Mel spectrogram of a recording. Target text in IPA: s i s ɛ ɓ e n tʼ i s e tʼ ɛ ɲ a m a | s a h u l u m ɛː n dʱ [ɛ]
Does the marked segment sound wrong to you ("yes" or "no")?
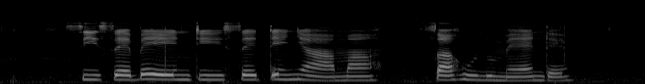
no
